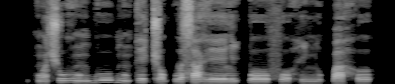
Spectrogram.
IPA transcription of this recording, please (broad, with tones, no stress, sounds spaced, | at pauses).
kʷ ã˨ ʃ u˦ ɣ ũ˨˦ ɡ͡b uː˦ b ũ˨ k e˦ t͡ʃ ɔ˨ kʷ a˦ s a˦˨ ɣ eː˦ l i˦ k͡p oː˦ f o˨ h i˨ ɲ u˨ k͡p a˨ h ʊ˦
